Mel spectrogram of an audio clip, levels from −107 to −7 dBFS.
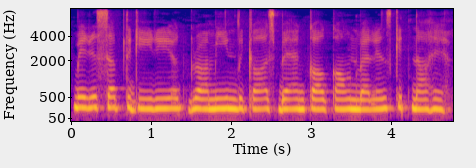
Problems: none marked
